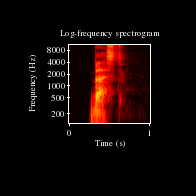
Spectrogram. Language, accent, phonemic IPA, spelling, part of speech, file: French, France, /bast/, baste, noun, LL-Q150 (fra)-baste.wav
- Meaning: 1. ace of clubs 2. basque (clothing)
